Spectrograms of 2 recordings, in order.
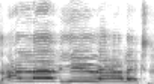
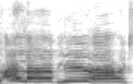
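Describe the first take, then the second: First: High, slow, drawn-out falsetto swoon; mock lady's voice. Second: Screamed love call. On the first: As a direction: stretch it up high like a lovesick fan. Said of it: "this lady goes". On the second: Retold or imitated. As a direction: scream it up high like a crazed fan. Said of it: "And she screams".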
